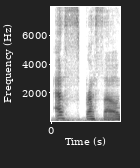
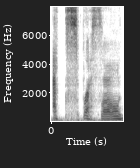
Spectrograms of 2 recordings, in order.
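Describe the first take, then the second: First: The word begins with a plain 's' sound. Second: The word begins with a 'ks' sound. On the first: The speaker calls it right. "notice I say espresso" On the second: The speaker calls it wrong. "not espresso. No, it doesn't have an X in it"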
